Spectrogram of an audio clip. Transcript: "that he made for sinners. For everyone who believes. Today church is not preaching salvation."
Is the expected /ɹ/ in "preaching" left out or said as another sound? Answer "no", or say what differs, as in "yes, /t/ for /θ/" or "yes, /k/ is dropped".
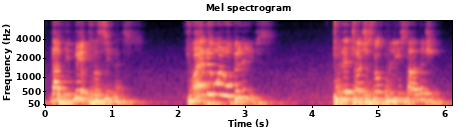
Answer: yes, /ɹ/ is dropped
